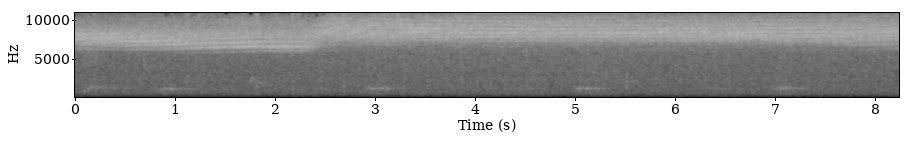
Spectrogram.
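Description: Steady high-pitched chorus of insects, over a faint hiss. Its pitch steps up slightly about two and a half seconds in, and a faint short call repeats about every two seconds.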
